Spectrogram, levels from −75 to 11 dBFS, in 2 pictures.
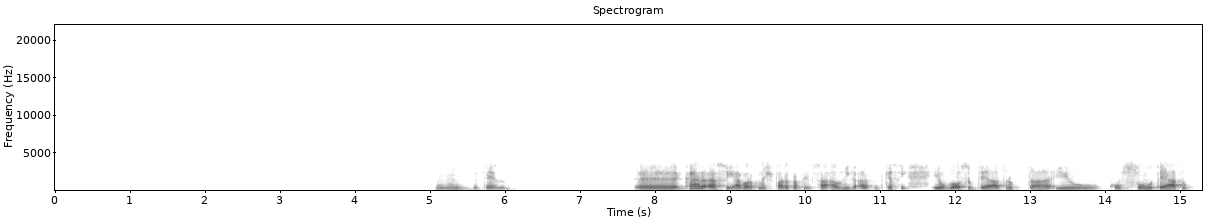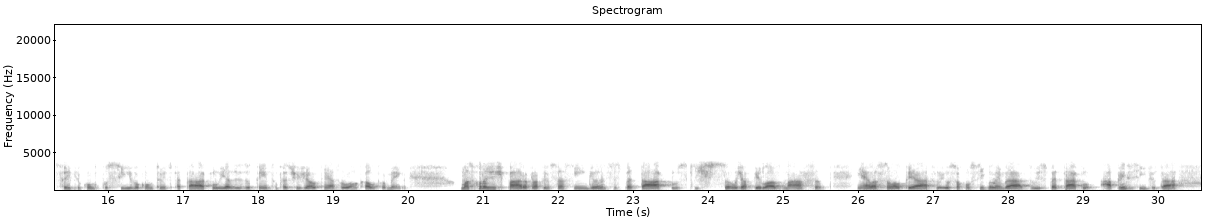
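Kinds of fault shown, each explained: GSM full-rate codec: buzzy, gravelly roughness runs through the whole speech clip, with nothing above about 3.8 kHz, from an excitation coded as sparse regular pulses, which fits a 13 kbps GSM coder.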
